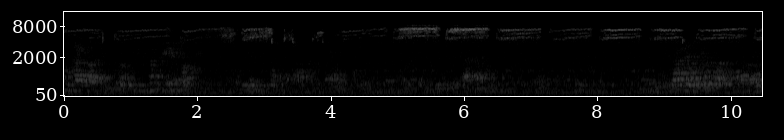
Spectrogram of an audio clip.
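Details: Pallid swift chicks begging for food at the nest, filmed by a live nest camera in Jerez de la Frontera, Spain, on 8 September 2022: high, thin buzzy notes repeated in quick bursts, with soft low rustling beneath.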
